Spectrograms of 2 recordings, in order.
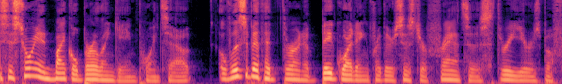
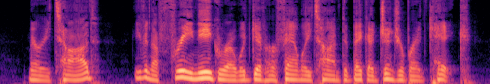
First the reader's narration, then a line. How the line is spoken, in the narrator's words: Elizabeth, peeved at her sister forcing her hand, spat out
